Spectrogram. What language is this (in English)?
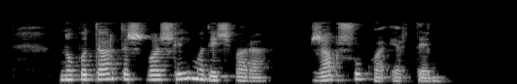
Mari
